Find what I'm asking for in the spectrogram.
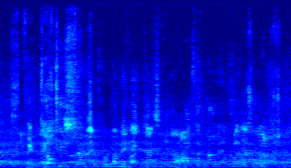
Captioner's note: people Chattering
